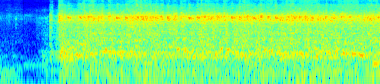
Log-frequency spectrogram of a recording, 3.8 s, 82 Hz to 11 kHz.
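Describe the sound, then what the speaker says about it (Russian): A Praga V3S 6x6 truck engine turns over and catches after a brief quiet start, then settles into a loud, steady running roar close by, heard alone. "Сейчас запускаем мотор, надеюсь,"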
